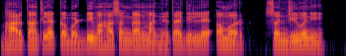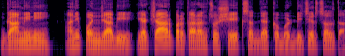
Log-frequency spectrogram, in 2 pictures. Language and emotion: Goan Konkani, neutral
